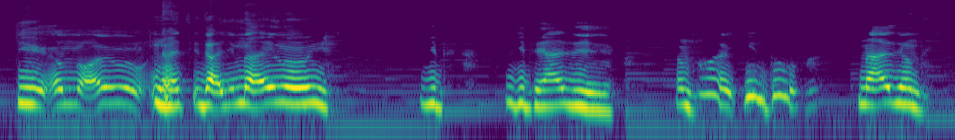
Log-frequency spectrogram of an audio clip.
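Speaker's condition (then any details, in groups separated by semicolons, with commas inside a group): Cerebral palsy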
